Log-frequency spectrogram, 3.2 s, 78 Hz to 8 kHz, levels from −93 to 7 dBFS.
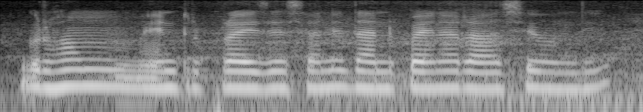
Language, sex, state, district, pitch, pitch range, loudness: Telugu, female, Telangana, Mahabubabad, 210 Hz, 205-215 Hz, -16 LUFS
